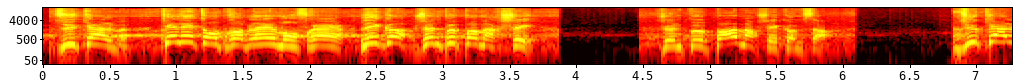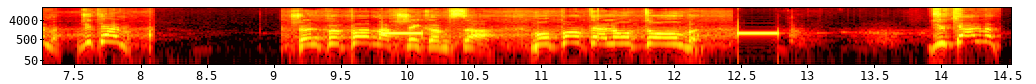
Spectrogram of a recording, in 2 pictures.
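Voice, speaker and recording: A man's voice: extremely high pitch, animated, takes it slowly, pauses often, noisy background. A man being arrested at an airport, agitated and pleading, swearing as he argues. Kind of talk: dubbed bodycam footage. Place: airport security area.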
